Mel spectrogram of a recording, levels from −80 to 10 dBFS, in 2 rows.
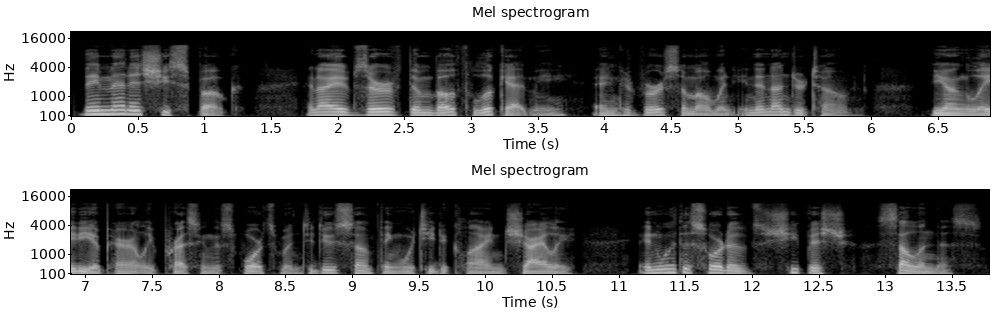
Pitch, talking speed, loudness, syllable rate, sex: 115 Hz, 185 wpm, -20 LUFS, 5.3 syllables/s, male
